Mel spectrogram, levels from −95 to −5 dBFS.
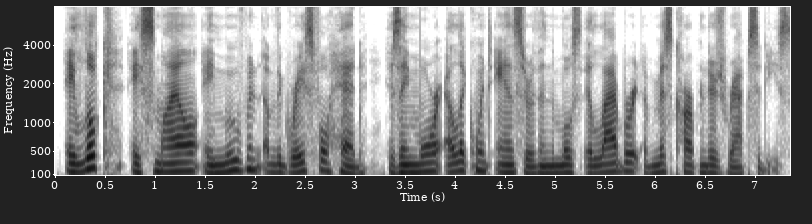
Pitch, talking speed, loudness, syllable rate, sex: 140 Hz, 190 wpm, -21 LUFS, 5.8 syllables/s, male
